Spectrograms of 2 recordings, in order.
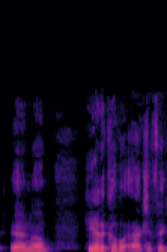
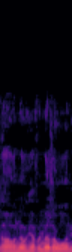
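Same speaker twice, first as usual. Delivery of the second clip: higher, louder sudden surprise; doctor surprised by a second twin, higher and louder; 8 semitones higher, 6 dB louder, faster than usual. Retold or imitated. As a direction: blurt out the news of another baby.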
